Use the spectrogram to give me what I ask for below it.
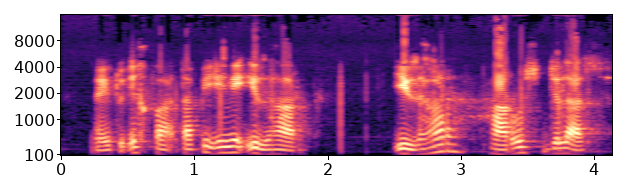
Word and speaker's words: izhar: Apabila ada fathatani atau dua fathah, setelahnya hamzah, maka dibaca izhar.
